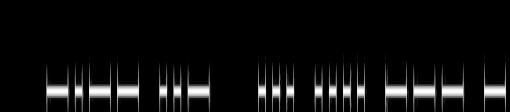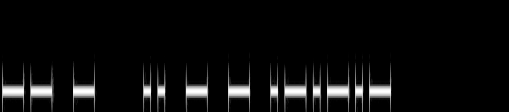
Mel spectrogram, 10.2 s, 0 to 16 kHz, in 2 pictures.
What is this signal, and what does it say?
Morse code, heard as a keyed tone, about 17 wpm, 700 Hz. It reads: YU SHOOT ITT.
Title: A Sound Of Thunder 17wpm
